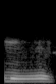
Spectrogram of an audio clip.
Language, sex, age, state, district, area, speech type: Tamil, male, 18-30, Tamil Nadu, Kallakurichi, urban, conversation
